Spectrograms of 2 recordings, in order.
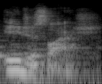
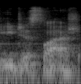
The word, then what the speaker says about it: Aegislash: Aegislash. Sorry, it's technically pronounced Aegislash.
